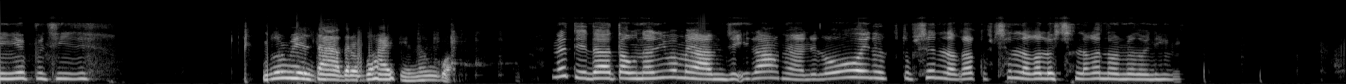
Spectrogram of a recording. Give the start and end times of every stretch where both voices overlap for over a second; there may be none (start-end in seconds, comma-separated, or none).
none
